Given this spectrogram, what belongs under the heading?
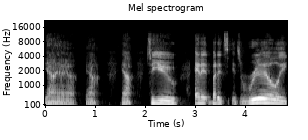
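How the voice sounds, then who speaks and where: Against a quiet background, a man talks with a Southern US accent. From US South, Mississippi. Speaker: podcast host, economics professor. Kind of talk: interview conversation. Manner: halting, many fillers and restarts.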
